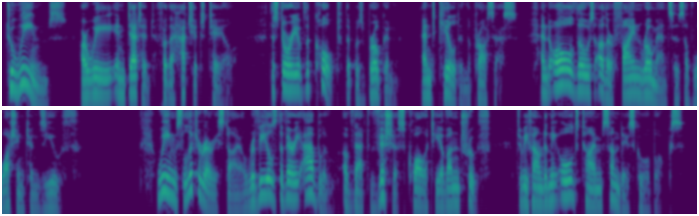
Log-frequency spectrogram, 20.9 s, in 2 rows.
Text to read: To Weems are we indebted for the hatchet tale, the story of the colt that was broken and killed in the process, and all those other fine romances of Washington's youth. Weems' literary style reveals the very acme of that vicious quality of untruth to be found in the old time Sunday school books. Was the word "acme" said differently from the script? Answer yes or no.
yes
